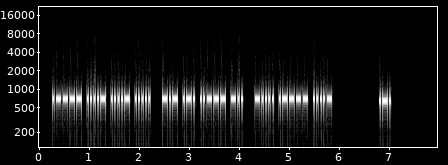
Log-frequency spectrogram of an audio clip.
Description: Morse code, heard as a keyed tone, about 36 wpm, 700 Hz. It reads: 1445 KR2D 614 R
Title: Worked All Europe DX Contest - QTC Exchange - 35wpm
